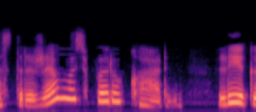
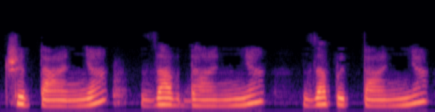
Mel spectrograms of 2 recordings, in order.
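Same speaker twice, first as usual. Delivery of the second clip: Читання, завдання, запитання read slowly, each syllable clear; slow dictation; slower than usual. Shown as a demonstration. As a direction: dictate these words slowly. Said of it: "записали слова". (повільний диктант)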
